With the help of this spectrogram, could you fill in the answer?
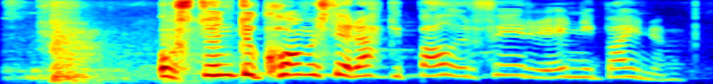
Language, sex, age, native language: Icelandic, male, 11, Icelandic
